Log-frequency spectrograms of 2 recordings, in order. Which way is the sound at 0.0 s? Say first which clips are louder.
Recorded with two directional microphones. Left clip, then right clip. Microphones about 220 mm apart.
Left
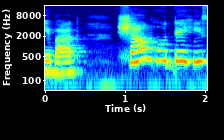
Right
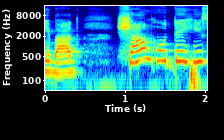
Right 9 dB; 30° right (ahead or behind).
